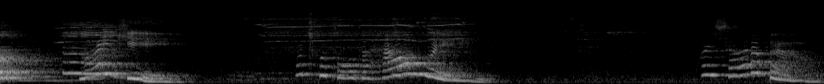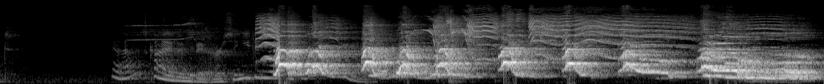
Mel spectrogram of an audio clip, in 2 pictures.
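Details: A Great Dane puppy, excited while playing with a squeaky mouse ball toy, howls at it in sliding, wavering whines that swoop up and down. Shrill toy squeaks join in, and a woman asks him to use his indoor voice.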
